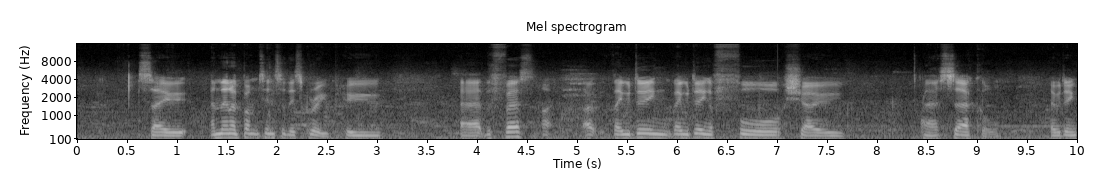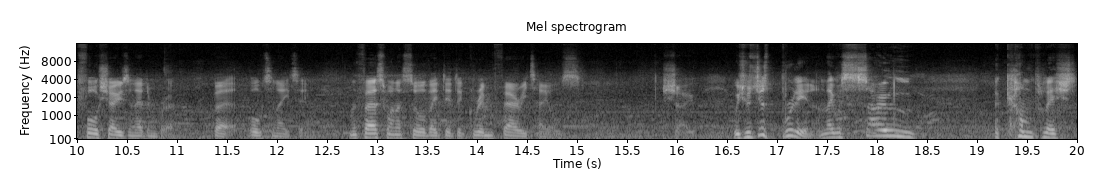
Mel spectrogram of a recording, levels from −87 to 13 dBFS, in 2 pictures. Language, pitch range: English, 115-150 Hz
